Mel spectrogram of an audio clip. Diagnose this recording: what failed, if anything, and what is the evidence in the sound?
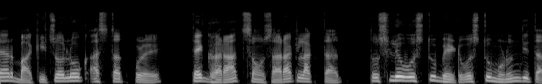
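Nothing failed; no fault is audible anywhere here.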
